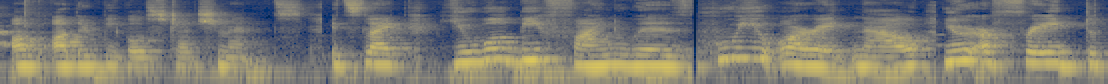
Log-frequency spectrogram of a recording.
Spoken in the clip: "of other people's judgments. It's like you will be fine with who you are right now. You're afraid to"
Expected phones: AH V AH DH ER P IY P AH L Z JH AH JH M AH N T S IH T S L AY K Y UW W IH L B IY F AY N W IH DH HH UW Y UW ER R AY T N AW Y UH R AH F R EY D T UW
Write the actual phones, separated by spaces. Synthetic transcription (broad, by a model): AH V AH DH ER P IY P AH L S JH AH JH M AH N T S IH T S L AY K Y UW W IH L B IY F AY N W IH DH HH UW Y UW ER R AY T N AW Y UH R AH F R EY D T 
